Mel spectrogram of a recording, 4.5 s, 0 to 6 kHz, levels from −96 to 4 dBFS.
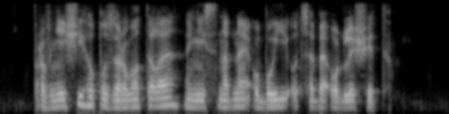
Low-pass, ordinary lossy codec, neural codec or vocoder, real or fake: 5.4 kHz; Opus, 64 kbps; codec, 16 kHz, 2 kbps, X-Codec, HuBERT features, trained on LibriSpeech; fake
